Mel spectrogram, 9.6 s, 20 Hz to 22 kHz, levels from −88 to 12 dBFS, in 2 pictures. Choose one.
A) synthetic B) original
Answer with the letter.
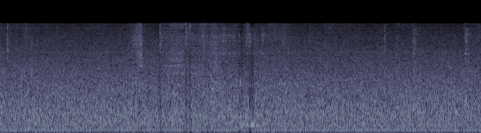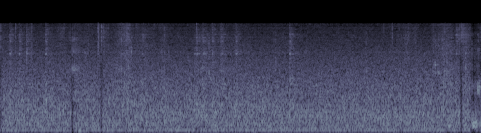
A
